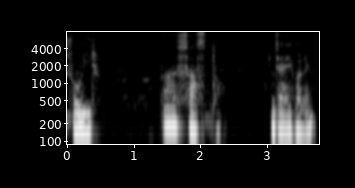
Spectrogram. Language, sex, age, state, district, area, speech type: Bengali, male, 18-30, West Bengal, Murshidabad, urban, spontaneous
